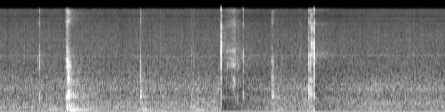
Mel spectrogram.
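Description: Metal spoon clinking and scraping against a metal bowl while scooping cooked shrimp, a few separate clinks with the loudest about a second in.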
